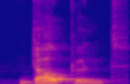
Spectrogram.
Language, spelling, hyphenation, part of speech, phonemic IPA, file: Dutch, dauwpunt, dauw‧punt, noun, /ˈdɑu̯.pʏnt/, Nl-dauwpunt.ogg
- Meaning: dewpoint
